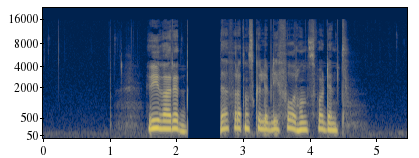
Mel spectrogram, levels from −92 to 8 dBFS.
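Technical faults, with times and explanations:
2.16–2.67 s, playback stall: the speech falls silent for about half a second, then resumes exactly where it broke off, with nothing skipped. This is likely the player running out of buffered data or its output thread being blocked. Unlike a dropout, no content is lost.
2.67–5.47 s, catch-up at higher speed: straight after the gap the speech runs 1.1 times fast, its pitch raised by roughly a semitone and a half, to win back the lost time. Pitch rising with speed marks resampling rather than time-stretching, and it lasts to the end.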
